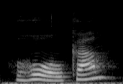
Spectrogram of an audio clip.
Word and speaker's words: голка: Голка, needle.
